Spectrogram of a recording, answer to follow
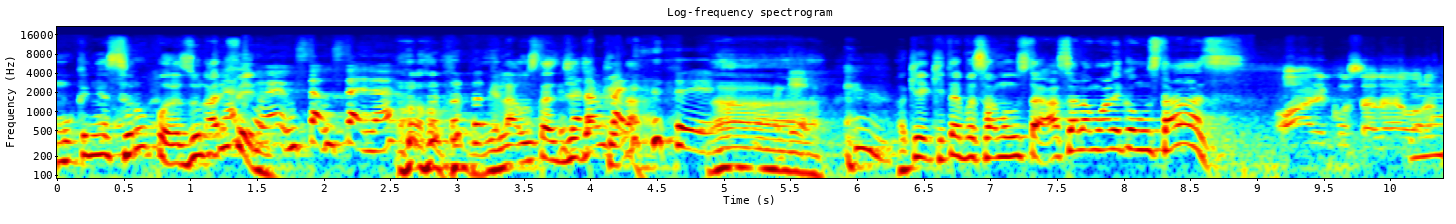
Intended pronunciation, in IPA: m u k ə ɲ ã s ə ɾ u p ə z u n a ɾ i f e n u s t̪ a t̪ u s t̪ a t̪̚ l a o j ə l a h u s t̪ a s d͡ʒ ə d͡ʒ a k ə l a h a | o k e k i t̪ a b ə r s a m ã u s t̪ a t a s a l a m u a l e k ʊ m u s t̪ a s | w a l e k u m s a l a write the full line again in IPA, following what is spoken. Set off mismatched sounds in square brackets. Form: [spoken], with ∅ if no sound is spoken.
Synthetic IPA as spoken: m u k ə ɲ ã s ə ɾ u p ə z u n a ɾ i f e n u s t̪ a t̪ u s t̪ a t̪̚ l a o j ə l a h u s t̪ a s d͡ʒ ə d͡ʒ a k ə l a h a | o k e k i t̪ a b ə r s a m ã u s t̪ a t a s a l a m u a l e k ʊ m u s t̪ a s | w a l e k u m s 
